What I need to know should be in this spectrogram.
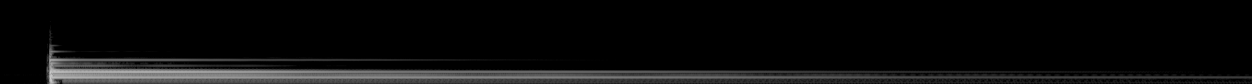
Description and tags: Finger plugged.
Gear used:
Washburn WR-150 Scalloped EMG-89 Bridge
wr150, tascam, emg-s, scalloped, dr-05, guitar, electric, emg-89, harmonics, washburn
